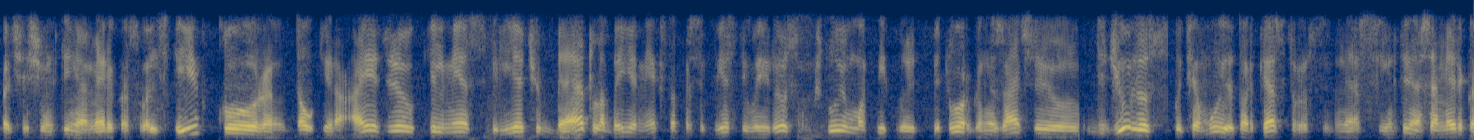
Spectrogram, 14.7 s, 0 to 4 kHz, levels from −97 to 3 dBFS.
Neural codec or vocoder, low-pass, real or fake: codec, 44.1 kHz, 7.8 kbps, DAC; 3.6 kHz; fake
